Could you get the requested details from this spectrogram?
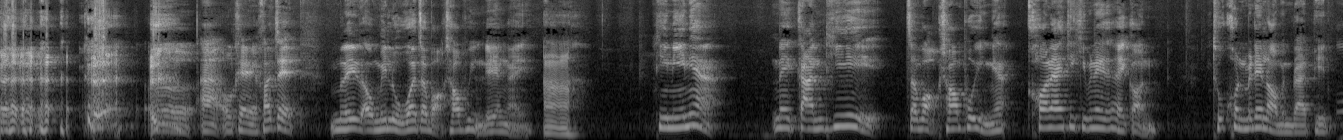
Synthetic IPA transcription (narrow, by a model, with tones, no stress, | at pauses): ʔɤː˧ʔa˨˩ʔoː˧kʰeː˧kʰɔː˥˩t͡ɕe˨˩t̪̚a˥˩jɾa˧wma˥˩jɾuː˦˥waː˥˩t͡ɕa˨˩bɔ̰ː˨˩k̚t͡ɕʰɔː˥˩pʰːuː˥˩˨i˩˦ŋda˥˩ja˧ŋa̰˧jʔa˧˩ | t̪ʰiː˧niː˦˥ni˥˩ɐ | na˧jkaː˧nt̪ʰiː˥˩t͡ɕa˨˩bɔː˨˩k̚t͡ɕʰɔː˥˩pʰːuː˥˩ji˩˦ŋni˥˩ɐkʰɔː˥˩ɾɛː˥˩k̚t̪ʰiː˥˩˦m˥˩a˥˩a˧jkɔ̰ː˨˩n | t̪ʰu˦˥kʰːo˧nma˥˩jda˥˩jɾɔː˧pe˧nbɾɛː˦˥t̪̚pʰi˦˥t̪̚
